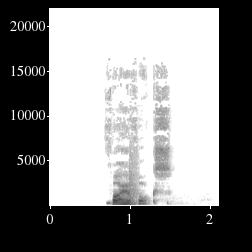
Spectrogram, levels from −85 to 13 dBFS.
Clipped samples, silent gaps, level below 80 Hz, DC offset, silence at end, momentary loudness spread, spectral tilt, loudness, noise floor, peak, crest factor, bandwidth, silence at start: under 0.1%; none; -70 dBFS; under 0.1%; 0.6 s; 13 LU; -5 dB/octave; -25 LUFS; -86 dBFS; -8 dBFS; 20 dB; 16.5 kHz; 0.7 s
